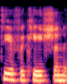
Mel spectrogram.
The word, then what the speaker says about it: deification: And my deification is Earth. A deification, not defecation or decimation or destruction. A deification, how you pronounce it matters, is I have chosen to go through an experiment.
